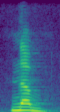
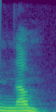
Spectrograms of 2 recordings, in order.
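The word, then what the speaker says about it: numb: we have other word num i went num i was so nervous or you can say i went num again b is silent so i hope you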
